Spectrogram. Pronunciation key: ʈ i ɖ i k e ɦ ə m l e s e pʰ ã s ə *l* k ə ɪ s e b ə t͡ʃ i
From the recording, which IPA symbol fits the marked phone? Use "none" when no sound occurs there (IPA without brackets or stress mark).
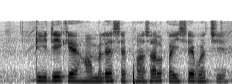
l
